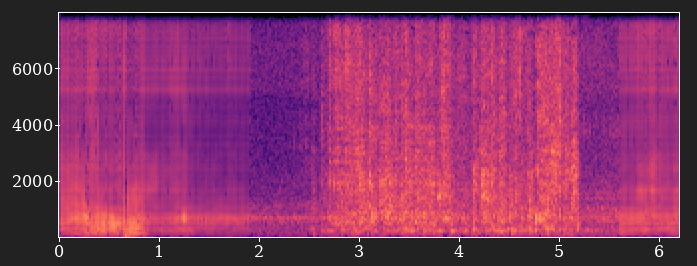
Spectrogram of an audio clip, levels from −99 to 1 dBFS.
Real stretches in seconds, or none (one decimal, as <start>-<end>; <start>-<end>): 1.9-5.6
